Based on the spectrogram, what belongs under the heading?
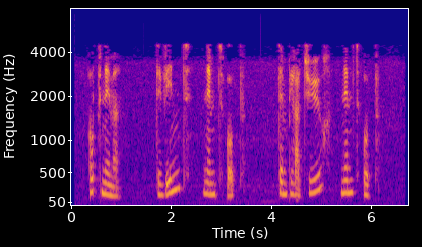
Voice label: "abnemme", alsace; meteo

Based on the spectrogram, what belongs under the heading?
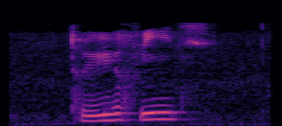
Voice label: "truurwiid", alsace; peche

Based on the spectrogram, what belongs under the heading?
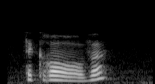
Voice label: "grawe", Bas Rhin; vin; tranchée

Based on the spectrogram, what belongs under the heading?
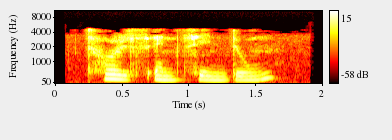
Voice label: "halsentzindung", Bas Rhin; medecine; angine

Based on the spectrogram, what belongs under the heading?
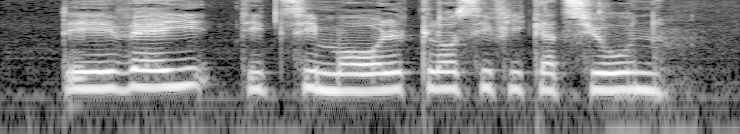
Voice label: "dewey", alsace

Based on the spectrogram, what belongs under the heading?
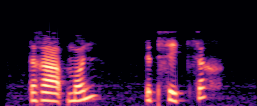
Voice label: "rabmann", Bas Rhin; vin; propriétaire de la vigne

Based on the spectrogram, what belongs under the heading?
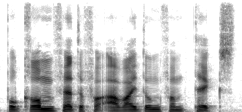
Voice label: "programm", alsace

